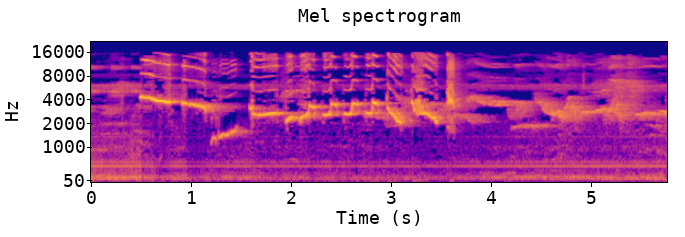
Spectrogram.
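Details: Oriental magpie-robin giving a rapid, tightly packed song meant to train other birds: a falling whistle, then a rising note, then a run of quick bright warbled chirps and sweeps, with a constant faint hum underneath.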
